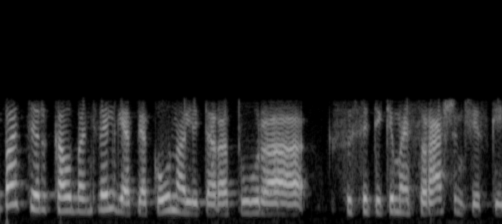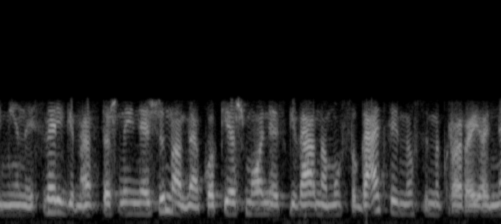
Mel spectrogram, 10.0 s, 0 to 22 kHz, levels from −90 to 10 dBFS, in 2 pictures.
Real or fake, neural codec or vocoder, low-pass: fake; vocoder, 44.1 kHz, 128 mel bands every 512 samples, BigVGAN v2; 3.6 kHz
